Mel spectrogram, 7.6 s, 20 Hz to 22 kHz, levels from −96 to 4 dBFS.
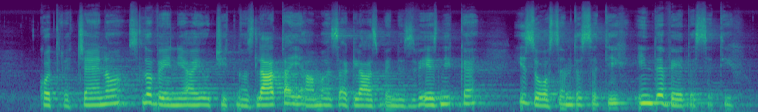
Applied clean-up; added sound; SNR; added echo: none; none; none; none.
